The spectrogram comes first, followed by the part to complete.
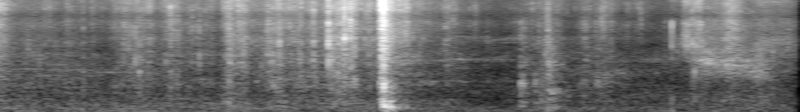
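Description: Hard plastic fairing pieces being handled and fitted against each other: faint rubbing and light ticks of plastic, with one sharp knock about halfway through.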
